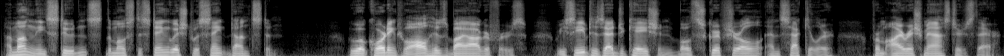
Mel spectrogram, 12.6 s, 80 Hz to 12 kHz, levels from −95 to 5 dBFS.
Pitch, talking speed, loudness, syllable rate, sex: 100 Hz, 125 wpm, -21 LUFS, 4.6 syllables/s, male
